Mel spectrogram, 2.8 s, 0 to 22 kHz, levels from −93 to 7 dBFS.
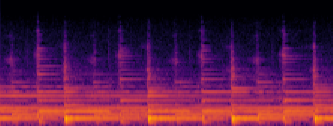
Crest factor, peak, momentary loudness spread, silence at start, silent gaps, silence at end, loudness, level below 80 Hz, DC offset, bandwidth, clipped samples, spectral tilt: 18 dB; -10 dBFS; 4 LU; 0 s; none; 0 s; -28 LUFS; -58 dBFS; under 0.1%; 6.2 kHz; under 0.1%; -9 dB/octave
